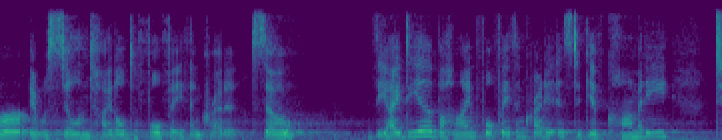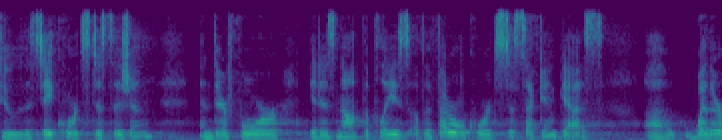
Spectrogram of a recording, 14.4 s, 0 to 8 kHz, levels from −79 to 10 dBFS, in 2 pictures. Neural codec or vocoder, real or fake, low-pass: codec, 16 kHz, 0.9 kbps, LongCat-Audio-Codec; fake; 7.2 kHz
